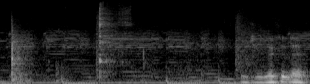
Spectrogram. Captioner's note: spoon clinking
